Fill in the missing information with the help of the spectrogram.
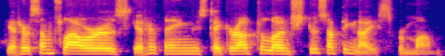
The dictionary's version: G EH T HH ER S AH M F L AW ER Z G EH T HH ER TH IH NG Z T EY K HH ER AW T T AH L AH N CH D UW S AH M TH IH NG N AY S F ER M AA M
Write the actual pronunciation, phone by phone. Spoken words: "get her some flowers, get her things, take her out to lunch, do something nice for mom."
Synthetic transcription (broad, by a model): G EH T HH ER S AH M F L AW ER Z G EH T HH ER TH IH NG Z T EY K HH ER AW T T AH L AH N CH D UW S AH M TH IH NG N AY S F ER M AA M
